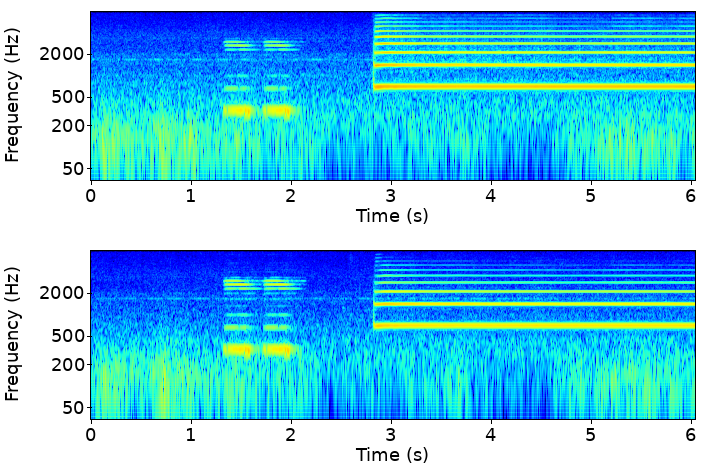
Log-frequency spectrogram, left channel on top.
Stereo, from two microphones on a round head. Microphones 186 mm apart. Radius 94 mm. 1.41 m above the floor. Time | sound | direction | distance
1.3 | a car horn | 55° right (ahead or behind) | ?
2.8 | a trumpet | 75° left (ahead or behind) | ?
